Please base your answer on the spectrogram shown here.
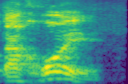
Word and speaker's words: Tahoe: Tú has oído hablar del famoso lago Tahoe. Ajá. Tahoe. Así es, California. Exacto, pero realmente, bien pronunciado en lengua gringo hablada, se dice el Tajo Lake.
